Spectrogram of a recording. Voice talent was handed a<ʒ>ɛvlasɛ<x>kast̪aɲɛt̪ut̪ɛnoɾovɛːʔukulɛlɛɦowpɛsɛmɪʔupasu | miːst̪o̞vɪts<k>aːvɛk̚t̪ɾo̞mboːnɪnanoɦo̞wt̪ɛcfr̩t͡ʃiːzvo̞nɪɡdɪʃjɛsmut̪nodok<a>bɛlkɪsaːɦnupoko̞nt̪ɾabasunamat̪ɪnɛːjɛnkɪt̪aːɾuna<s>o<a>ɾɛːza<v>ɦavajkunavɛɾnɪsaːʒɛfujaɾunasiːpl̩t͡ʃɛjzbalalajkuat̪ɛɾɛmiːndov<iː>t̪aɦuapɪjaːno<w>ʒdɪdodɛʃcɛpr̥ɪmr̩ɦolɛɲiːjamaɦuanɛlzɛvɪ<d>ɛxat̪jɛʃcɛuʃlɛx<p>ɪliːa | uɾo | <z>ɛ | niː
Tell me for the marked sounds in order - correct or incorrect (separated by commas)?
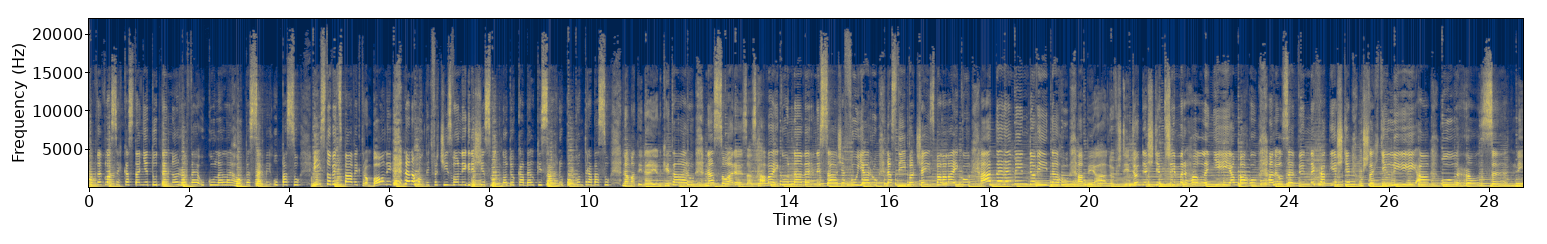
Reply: incorrect, correct, incorrect, correct, correct, correct, incorrect, correct, incorrect, incorrect, incorrect, correct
